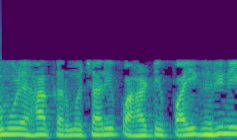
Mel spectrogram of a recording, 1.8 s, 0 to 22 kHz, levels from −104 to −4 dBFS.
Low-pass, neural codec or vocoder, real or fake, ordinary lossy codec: 3.6 kHz; none; real; none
